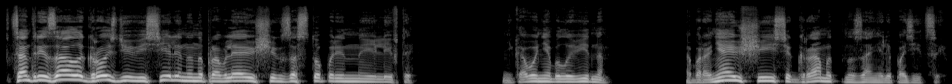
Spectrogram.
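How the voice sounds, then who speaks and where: A man narrating a sci-fi audiobook in the first person, with an expressive, dramatic delivery. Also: mid-range voice, moderate pace, no echo, studio quality.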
